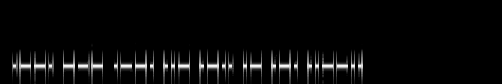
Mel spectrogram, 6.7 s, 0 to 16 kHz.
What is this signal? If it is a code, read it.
Morse code, heard as a keyed tone, about 25 wpm, 700 Hz. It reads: POPULAR?
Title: Sentences from Top 1200 Words 25wpm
